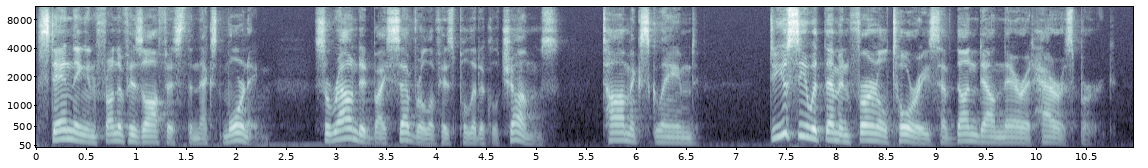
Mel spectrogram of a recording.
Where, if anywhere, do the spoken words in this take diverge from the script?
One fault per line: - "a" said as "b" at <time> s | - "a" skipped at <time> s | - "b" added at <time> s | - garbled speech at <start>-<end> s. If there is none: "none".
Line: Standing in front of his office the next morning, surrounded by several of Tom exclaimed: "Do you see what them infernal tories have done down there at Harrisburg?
- "his political chums" added at 4.0 s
